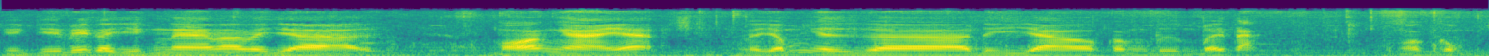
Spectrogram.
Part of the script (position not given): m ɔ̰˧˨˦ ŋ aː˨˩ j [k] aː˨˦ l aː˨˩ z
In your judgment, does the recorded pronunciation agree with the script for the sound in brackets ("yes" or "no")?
no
